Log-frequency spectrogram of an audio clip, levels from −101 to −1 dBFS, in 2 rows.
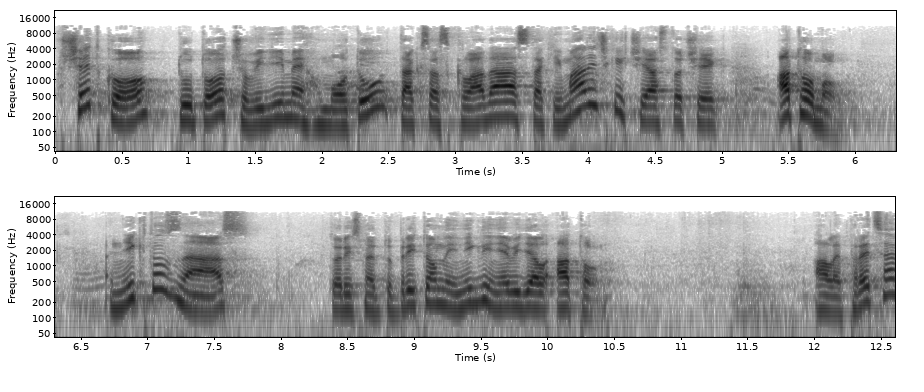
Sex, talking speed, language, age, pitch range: male, 120 wpm, Slovak, 30-49, 150-220 Hz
